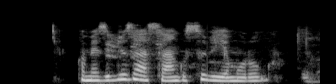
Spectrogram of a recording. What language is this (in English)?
Kinyarwanda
